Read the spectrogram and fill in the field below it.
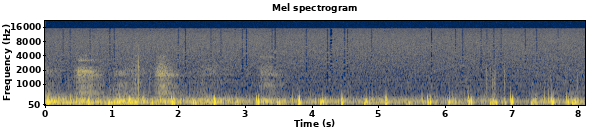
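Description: Dull low thumps repeating steadily under rustling noise; a heartbeat recorded while the breath is held.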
